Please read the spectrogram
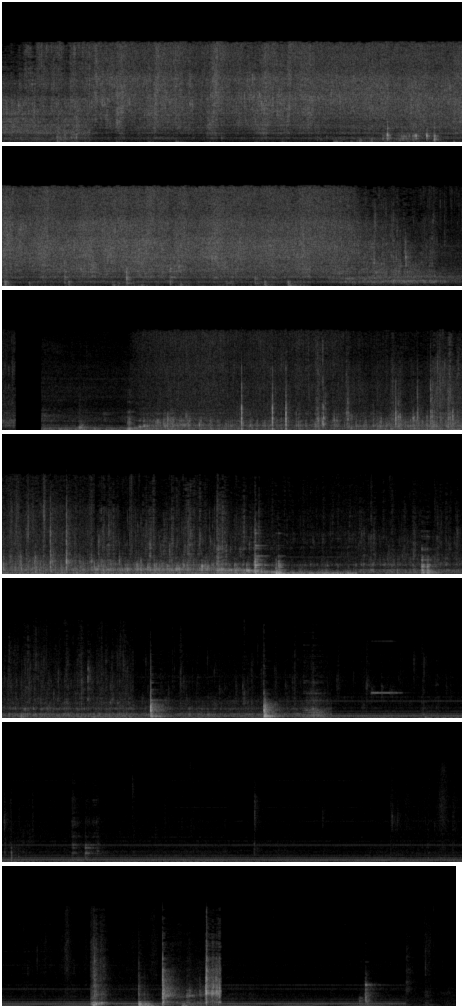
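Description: Chopped garlic, onion, carrot and zucchini sizzling in oil as they are stir-fried in a small saucepan, with a utensil stirring and scraping. The sizzle is loudest for the first eight seconds, breaks off, and returns with stirring clicks. It then dies down to a low hum with a few sharp knocks near the end.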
